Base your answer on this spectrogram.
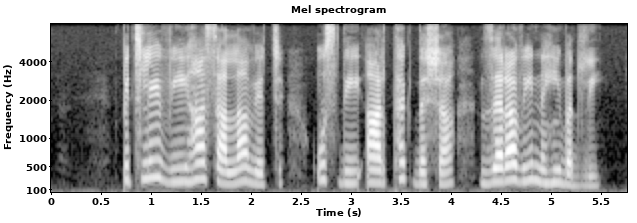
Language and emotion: Punjabi, neutral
